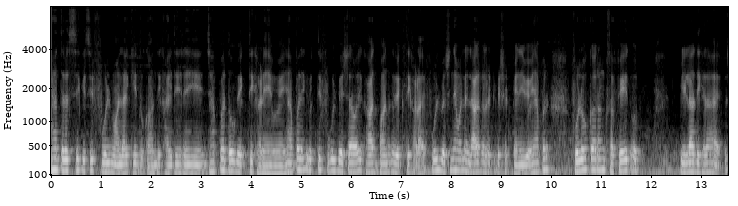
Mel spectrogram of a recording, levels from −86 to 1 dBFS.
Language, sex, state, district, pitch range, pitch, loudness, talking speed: Hindi, male, Chhattisgarh, Bilaspur, 115-140 Hz, 120 Hz, -25 LUFS, 235 wpm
